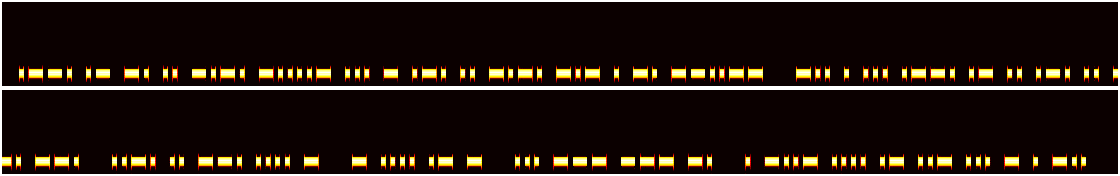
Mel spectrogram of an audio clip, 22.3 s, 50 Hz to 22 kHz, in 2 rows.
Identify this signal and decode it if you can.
Morse code, heard as a keyed tone, about 25 wpm, 600 Hz. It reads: PANIC-STRICKEN, DESPAIRING FIGHT THAT SOON EXHAUSTED
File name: the old man and the sea part 1 25wpm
